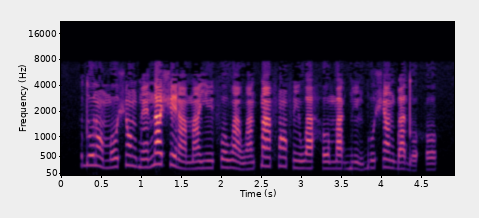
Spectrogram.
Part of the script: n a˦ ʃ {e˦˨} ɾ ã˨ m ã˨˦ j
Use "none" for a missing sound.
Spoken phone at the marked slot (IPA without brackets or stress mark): e˦˨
